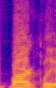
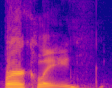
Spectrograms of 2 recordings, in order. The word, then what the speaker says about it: Berkeley: And the British guy says Berkeley, I'm going to say Berkeley. Even though it's spelled like Berkeley, which is the college in California.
